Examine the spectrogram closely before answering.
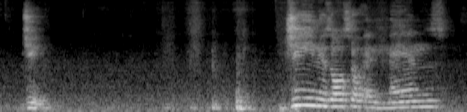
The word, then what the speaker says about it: Jean: Jean is also a man's name, but it's spelled differently. So, how do you say that in French? In French, that is pronounced Jean. Jean.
